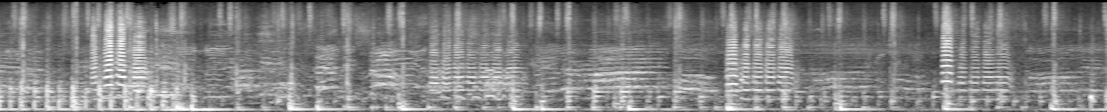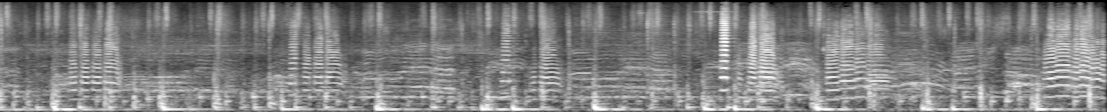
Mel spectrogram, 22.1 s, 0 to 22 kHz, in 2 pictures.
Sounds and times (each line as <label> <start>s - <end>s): chanting 0.0s - 22.1s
